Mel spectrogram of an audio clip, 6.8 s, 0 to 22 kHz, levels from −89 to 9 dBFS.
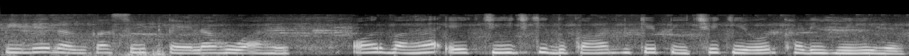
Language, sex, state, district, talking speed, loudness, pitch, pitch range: Hindi, female, Rajasthan, Jaipur, 175 wpm, -12 LUFS, 250 Hz, 230-270 Hz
